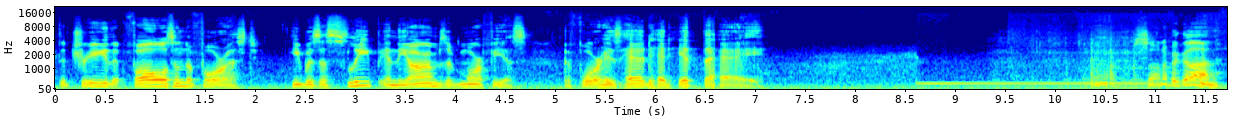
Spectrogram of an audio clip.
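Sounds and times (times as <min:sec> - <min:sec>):
speech: 0:00.0 - 0:07.2, 0:10.9 - 0:11.7
low rumble: 0:07.2 - 0:08.8
foghorn blast: 0:08.6 - 0:11.7.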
